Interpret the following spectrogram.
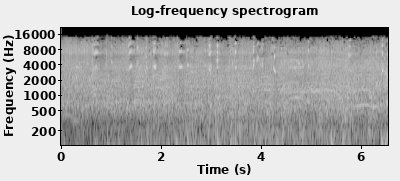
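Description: Basketball being dribbled on a hardwood court amid steady arena crowd noise, with short, sharp, high squeaks scattered through the first four seconds.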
